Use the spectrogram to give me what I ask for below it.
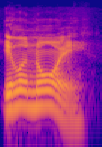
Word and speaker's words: Illinois: in Chicago Illinois oh Illinois the S is silent yes silly cuns y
